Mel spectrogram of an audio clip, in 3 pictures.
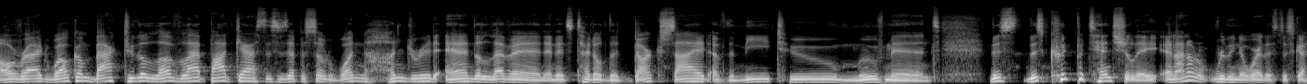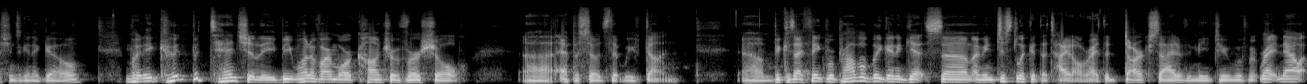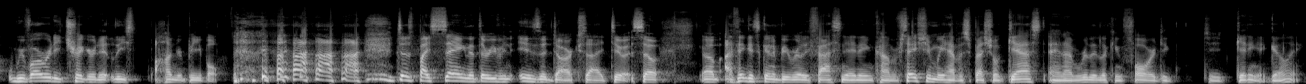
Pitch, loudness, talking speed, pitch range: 125 Hz, -17 LUFS, 195 wpm, 105-145 Hz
